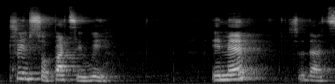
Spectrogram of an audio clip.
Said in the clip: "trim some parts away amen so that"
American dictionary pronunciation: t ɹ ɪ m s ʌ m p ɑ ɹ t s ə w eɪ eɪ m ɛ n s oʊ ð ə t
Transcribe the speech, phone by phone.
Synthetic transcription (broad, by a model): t ɹ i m s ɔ p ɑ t ə w eɪ eɪ m ɛ n s oʊ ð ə t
